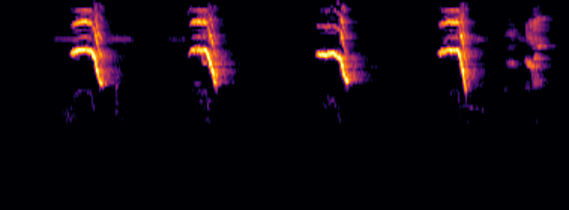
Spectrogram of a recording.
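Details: Long-tailed shrike singing actively, used to stimulate stressed shrikes: four harsh, descending buzzy notes about one second apart, each sliding from high to lower pitch, with a short softer double note at the end.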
